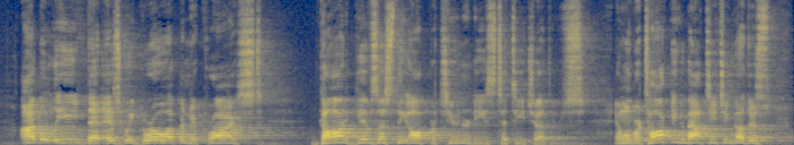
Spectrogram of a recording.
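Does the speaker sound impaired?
No.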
